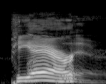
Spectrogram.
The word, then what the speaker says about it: Pierre: which is called Pierre. Oh, Pierre. That is how the rest of the universe pronounces that word. P I E. They call it Pier.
